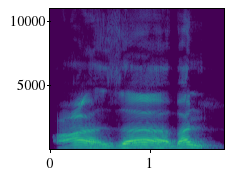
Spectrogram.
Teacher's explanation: আইনটিকে মোটা করে গলা চিপে পড়বেন। আইন যাবার আ, জাল আলিফ যা, আযা, বা আলিফ দু যাওয়ার বান, আযাবান।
